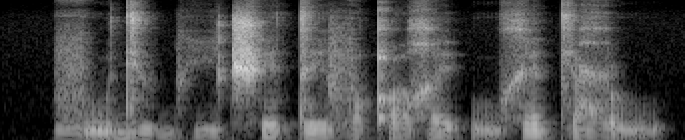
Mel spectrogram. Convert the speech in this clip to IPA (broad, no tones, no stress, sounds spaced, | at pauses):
v ṵ dʲ ɯ bʱ i t͡ʃʰ e t e v o qʼ o χ e ʔ ṵ x ɛ tʲ ɯ ʕ ṵ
